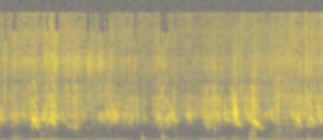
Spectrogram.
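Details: Several ducklings give thin, high peeps in quick, uneven succession, with a few brief chirps standing out over a low background hum.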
